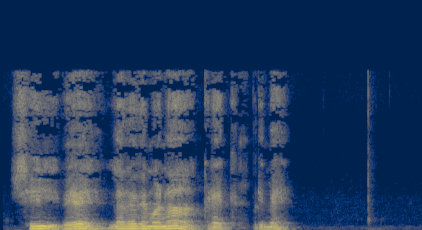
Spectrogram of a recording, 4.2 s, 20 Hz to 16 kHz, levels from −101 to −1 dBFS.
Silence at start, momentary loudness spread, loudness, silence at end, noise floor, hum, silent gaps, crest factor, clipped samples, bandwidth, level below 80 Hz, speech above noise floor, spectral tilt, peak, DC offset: 0.15 s; 12 LU; -24 LUFS; 1.35 s; -75 dBFS; none; none; 16 dB; under 0.1%; 11.5 kHz; -66 dBFS; 51 dB; -6.5 dB/octave; -8 dBFS; under 0.1%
